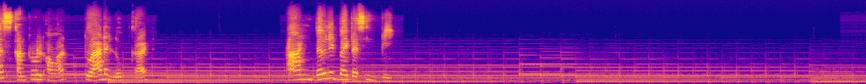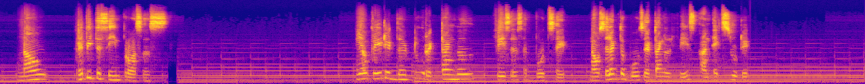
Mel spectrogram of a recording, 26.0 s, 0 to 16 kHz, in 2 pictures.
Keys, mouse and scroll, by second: 0.5 ctrl+r, 3.4 ctrl+r, 5.2 right click, 5.8 ctrl+b, 11.4 click, 12.6 ctrl+r, 14.5 ctrl+b, 17.8 click, 19.8 click, 22.7 shift+click, 23.8 e, 25.5 click.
